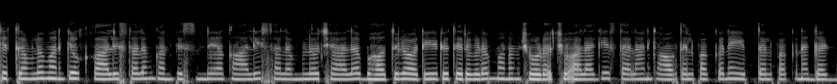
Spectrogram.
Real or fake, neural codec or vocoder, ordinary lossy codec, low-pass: real; none; none; 7.2 kHz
